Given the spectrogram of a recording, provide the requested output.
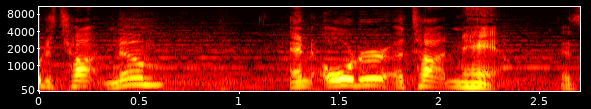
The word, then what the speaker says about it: Tottenham: As a fat American, why would you not emphasize the ham? I would like to go to Tottenham and order a Tottenham.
